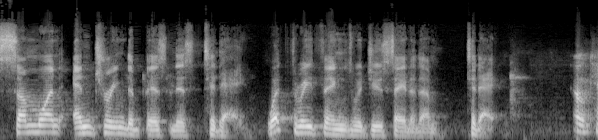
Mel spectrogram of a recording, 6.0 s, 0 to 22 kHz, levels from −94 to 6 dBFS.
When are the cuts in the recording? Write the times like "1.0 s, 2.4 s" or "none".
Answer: 2.6 s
